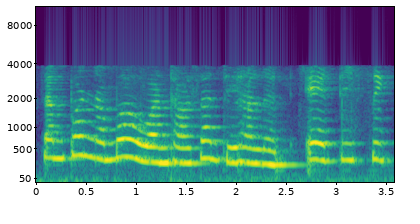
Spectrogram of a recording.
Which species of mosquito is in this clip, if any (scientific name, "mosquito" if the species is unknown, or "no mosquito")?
no mosquito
